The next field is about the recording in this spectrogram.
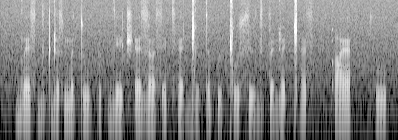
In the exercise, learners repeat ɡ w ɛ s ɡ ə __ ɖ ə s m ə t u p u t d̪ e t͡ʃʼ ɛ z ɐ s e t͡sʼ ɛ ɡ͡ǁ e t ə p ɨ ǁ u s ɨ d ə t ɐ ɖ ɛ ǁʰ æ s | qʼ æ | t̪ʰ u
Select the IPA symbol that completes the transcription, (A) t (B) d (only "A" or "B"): A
